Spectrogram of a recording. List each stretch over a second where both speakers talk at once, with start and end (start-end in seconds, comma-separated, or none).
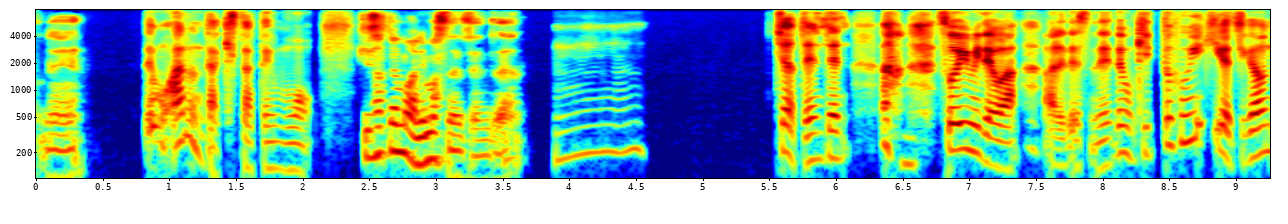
none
